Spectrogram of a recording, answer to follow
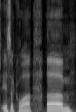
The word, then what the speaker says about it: Issaquah: I mean, by the way, it's Issaquah. Yeah, I said Issaquah. Issaquah. Yeah, I put the emphasis on the incorrect syllable, but it's all those weird Indian names in the Northwest.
